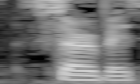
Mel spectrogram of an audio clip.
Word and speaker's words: service: Yes, service. And that is spelled S E R V I C E Very good. And remember to say V and not B.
